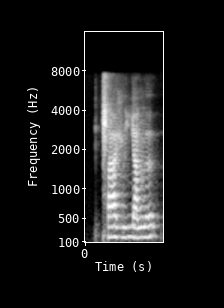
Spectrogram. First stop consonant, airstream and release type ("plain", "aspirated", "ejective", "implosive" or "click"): click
